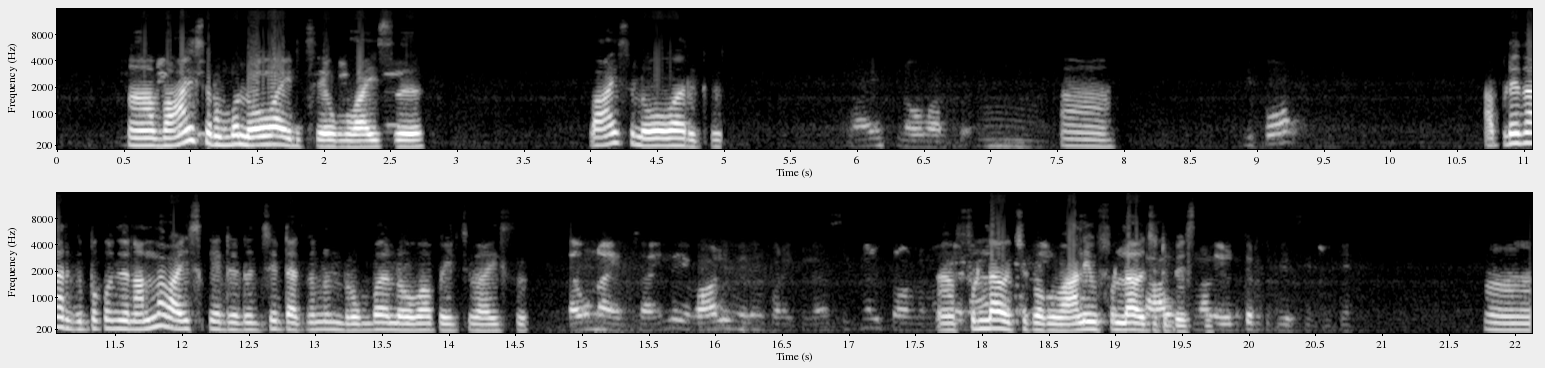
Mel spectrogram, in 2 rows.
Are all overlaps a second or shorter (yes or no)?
no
